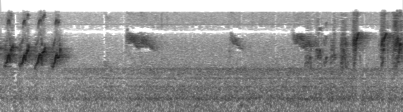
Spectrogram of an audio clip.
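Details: Black-naped monarch calling: a quick run of four bright, sharp notes, then thin downslurred whistles spaced out, ending with more rapid high chips over steady background hiss.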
